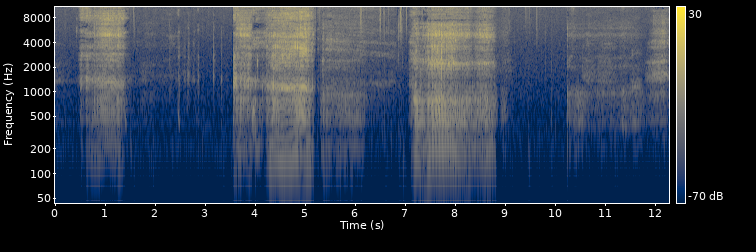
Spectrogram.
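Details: Adult man passed out asleep in a truck after a night of drinking: loud, harsh, rattling snores on the in-breath with quieter out-breaths, four snores in about twelve seconds. Heavy snoring.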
